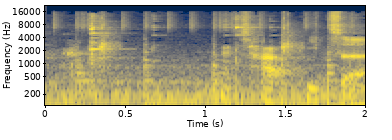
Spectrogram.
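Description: Metal utensils clinking and scraping against a ceramic plate and a wooden cutting board as a pizza slice is served and the pizza cutter is set down, with several sharp clicks.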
